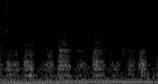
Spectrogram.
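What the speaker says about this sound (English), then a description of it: "I can hear a dog panting" A dog pants close by in Wasteland 2, with quick, steady, breathy huffs in a soft rhythm over a quiet, humming background.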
